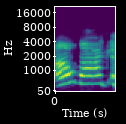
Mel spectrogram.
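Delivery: very high, weepy, tearful cry, put-on. Retelling how someone came over overwhelmed: imitating someone crying. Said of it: "T came over crying like".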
